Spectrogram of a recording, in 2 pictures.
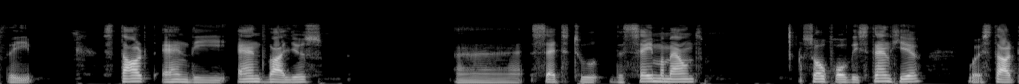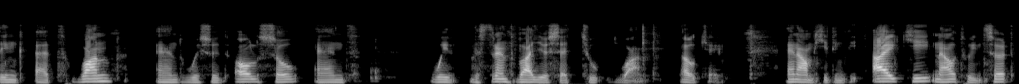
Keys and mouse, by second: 15.0-19.0 drag, 19.0 i.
